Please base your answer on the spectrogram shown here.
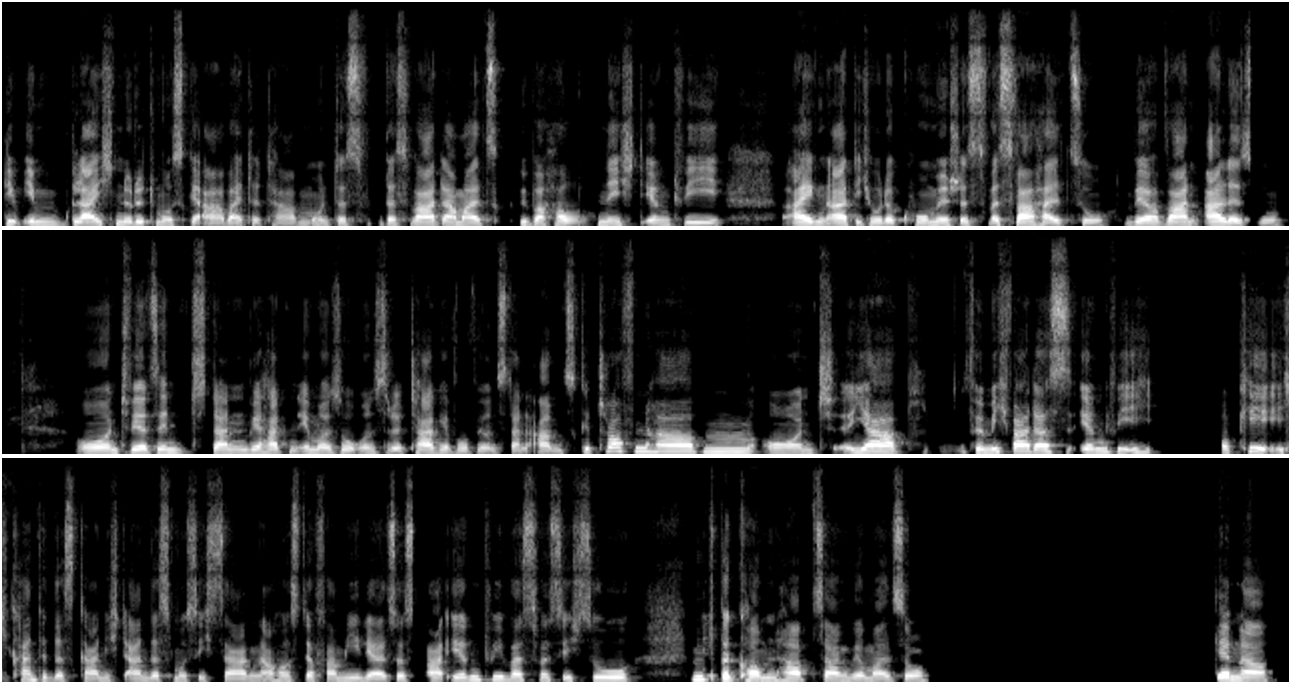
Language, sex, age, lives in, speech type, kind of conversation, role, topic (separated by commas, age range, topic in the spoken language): German, female, 50-54, Germany, conversation, podcast, guest, Was bedeutet Work-Life-Balance für dich konkret?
